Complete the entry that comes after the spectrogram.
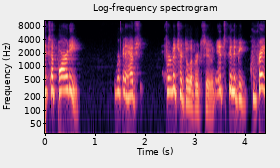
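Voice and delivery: put-on bright delighted tone. Retelling how the kid answered "what is this": imitating a beaming reply. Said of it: "he beams at me".

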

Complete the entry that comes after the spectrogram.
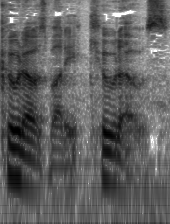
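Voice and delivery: ordinary delivery

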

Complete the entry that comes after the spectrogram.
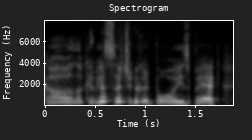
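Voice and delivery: very high, gushing, screamed cry. Retelling the family greeting grandpa like a lost dog: imitating screaming. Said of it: "all of them are screaming different sentiments".

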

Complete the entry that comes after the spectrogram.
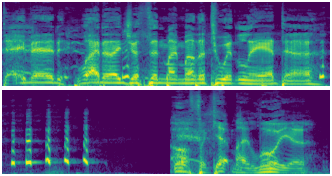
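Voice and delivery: forceful, rough delivery with a swinging rhythm. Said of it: "Dad, you sound nothing like her".

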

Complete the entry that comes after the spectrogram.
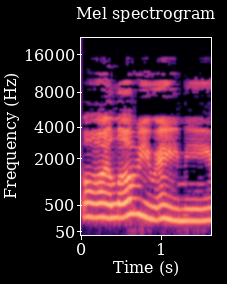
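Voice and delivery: slow, gloating, teasing, mocking tone. Retelling how King Boo taunts Amy: imitating a mocking taunt. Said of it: "mocking her, being like".

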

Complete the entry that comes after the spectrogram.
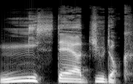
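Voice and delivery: odd unplaceable put-on accent, stress on "Mister". Recapping a scene, quoting McVeigh addressing the double agent, in McVeigh's odd accent. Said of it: "I have no idea what accent you're going for there".

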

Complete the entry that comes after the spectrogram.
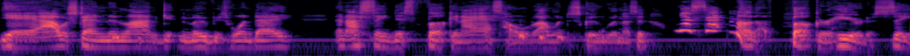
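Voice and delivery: put-on quiet, heavy South Carolina storyteller accent. Retelling one of Jeff's stories as best he can: imitating Jeff. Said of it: "I'll do it in Jeff's voice best I can".

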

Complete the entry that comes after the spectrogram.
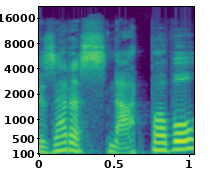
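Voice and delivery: mock grossed-out, repulsed, disgusted tone. Retelling a movie scene, acting out a character: imitating disgusted character. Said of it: "gets this disgusted look".

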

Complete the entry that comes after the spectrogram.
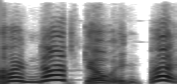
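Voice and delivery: very high, very loud cartoon voice with wildly swooping pitch. Repeating a line in a cartoon voice as another speaker names it: King Candy voice. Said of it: "that's King Candy".

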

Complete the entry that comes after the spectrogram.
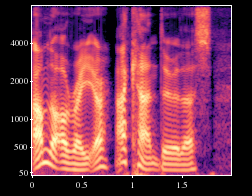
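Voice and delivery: normal talking voice

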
